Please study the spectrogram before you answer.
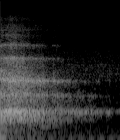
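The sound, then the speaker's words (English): A single long, deep exhale during a calming belly-breathing exercise, a soft, airy hiss that starts strong and fades steadily to near silence, with no talk. “Put your attention on your breath for a moment. Put your hand over your heart. Do deep belly breaths,”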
